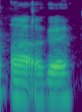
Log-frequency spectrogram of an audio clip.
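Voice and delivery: normal talking voice

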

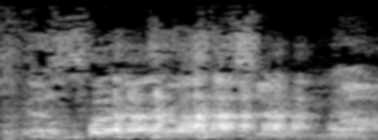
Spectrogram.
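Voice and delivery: very loud, drawn-out words through laughter; slow, booming delivery with a laugh; laughing shout. Real, not acted. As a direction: stretch it out loudly while laughing. Shared joke, laughing.

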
